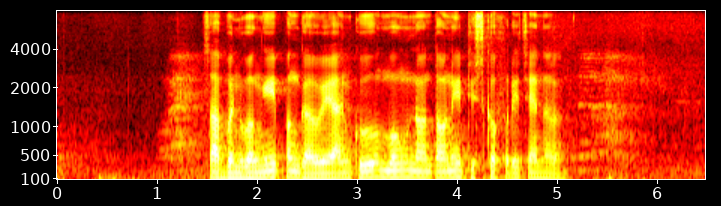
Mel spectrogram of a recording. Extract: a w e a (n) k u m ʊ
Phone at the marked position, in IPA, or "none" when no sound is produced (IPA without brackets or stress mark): n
